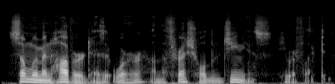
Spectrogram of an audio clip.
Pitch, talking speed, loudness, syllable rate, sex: 90 Hz, 230 wpm, -22 LUFS, 6.9 syllables/s, male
